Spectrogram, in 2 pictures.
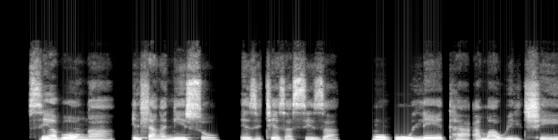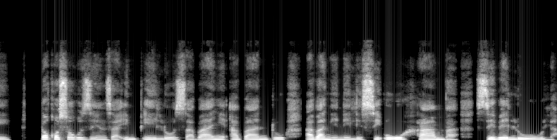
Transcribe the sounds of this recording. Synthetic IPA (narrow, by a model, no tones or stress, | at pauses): sijaβɔŋa | inɬaŋanisɔ | ezitʰɛzasiza | ŋoɣulɛtʰaʔamawilt͡ʃʼe | lɔkʰɔsoɣuzɛnd͡zʱaʔimpʼilɔzaβaɲɛʔaβantʼuaβaŋɛnɛlesiʔuɣuhambʱaz̥iβɛluːla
